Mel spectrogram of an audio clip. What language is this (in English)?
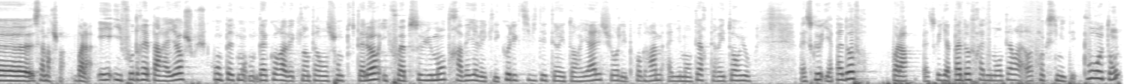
French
